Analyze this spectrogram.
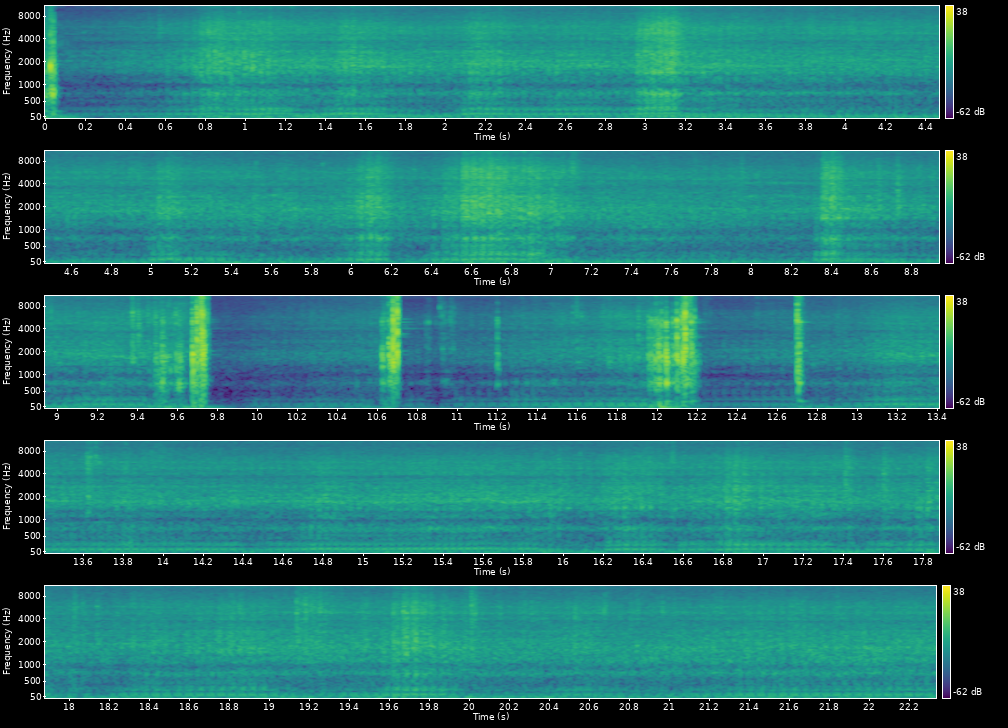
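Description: A motorcycle engine rumbles steadily, rising and falling with the throttle.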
